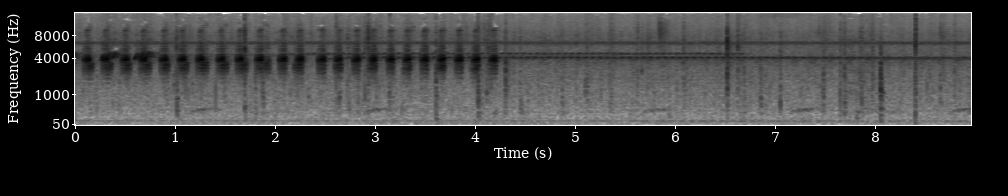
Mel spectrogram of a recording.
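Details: Two male strawberry poison-dart frogs (Oophaga pumilio) fighting in the C.R.A.R.C. reserve, September 10th, 2012, during a fight lasting from 11:00 am to 4:00 pm; a rapid series of about twenty high, buzzy chirps over four seconds, then quiet background.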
